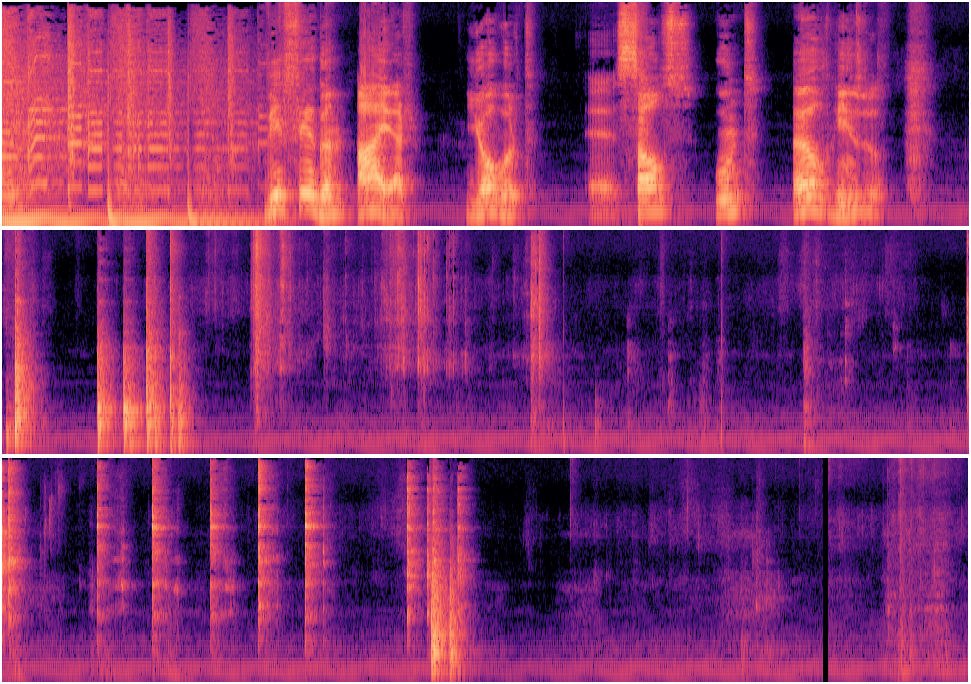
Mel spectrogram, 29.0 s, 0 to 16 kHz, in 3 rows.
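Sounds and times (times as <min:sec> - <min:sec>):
faint steady hum: 0:11.6 - 0:29.0.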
